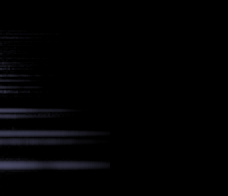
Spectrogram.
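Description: A bell-chime sound effect, like a notification ding, rings out and fades, dying away about a second in.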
